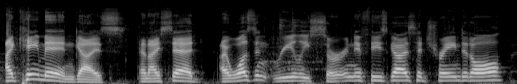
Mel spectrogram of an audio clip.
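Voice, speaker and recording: A man giving live, casual and joking video game commentary to a stream, prone to excitable, repeated exclamations. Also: high-pitched, measured pace, smooth, faint music behind. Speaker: esports commentator. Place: indoors at a computer.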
